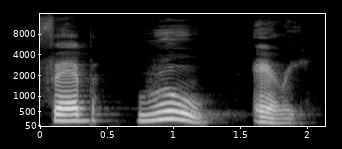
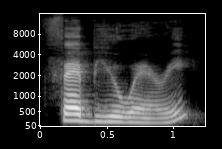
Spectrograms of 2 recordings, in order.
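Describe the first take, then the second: First: It is said with an R after the B. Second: It is said without an R after the B. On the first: "with the R sound"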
